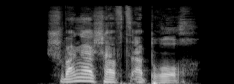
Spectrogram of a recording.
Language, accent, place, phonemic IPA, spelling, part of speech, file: German, Germany, Berlin, /ˈʃvaŋɐʃaft͡sˌʔapbʁʊx/, Schwangerschaftsabbruch, noun, De-Schwangerschaftsabbruch.ogg
- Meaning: induced abortion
